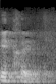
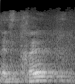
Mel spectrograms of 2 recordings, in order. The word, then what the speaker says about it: Étré: Un autre mot qui indique une route, c'est Étré. Souvent, maintenant, on prononce Estrée, parce qu'on a plus l'habitude, c'est souvent écrit Estrée d'ailleurs.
